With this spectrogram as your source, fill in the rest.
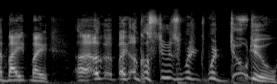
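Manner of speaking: very high, frenzied, manic raving rant. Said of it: "he goes into this rant and uproar".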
